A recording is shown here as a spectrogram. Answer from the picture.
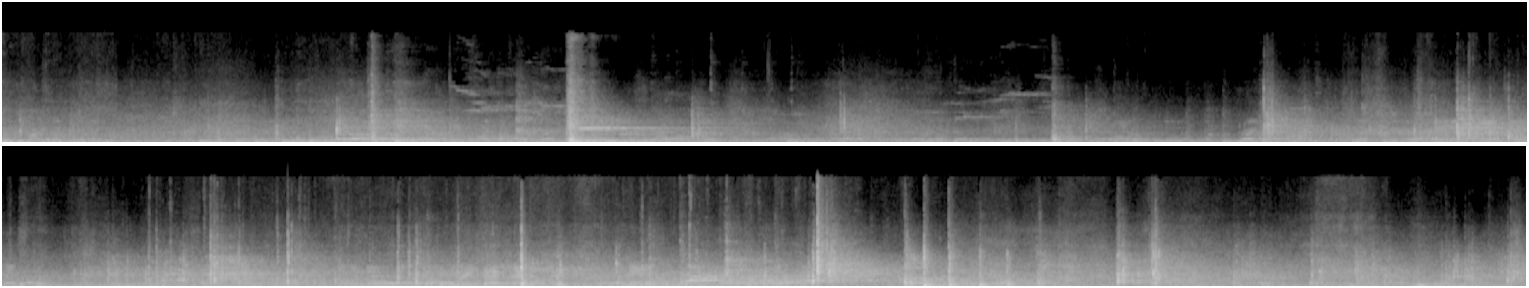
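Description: Ice hockey play in an echoing rink: scattered sharp knocks and thuds of puck, sticks and boards, the loudest about six seconds in, over spectators' background chatter.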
